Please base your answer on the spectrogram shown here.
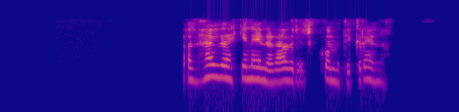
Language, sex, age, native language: Icelandic, female, 40-49, Icelandic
